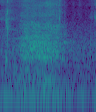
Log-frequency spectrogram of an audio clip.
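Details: A single forceful, breathy blow of air through the nose: a snort from a tightly muscled lesson horse during his second chiropractic maintenance adjustment, while being brought around to the left shoulder after neck movement checks.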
